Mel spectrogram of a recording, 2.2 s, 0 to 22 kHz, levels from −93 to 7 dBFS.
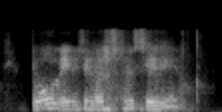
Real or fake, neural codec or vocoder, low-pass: fake; codec, 16 kHz, 1 kbps, FreqCodec, smaller model; 7.2 kHz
